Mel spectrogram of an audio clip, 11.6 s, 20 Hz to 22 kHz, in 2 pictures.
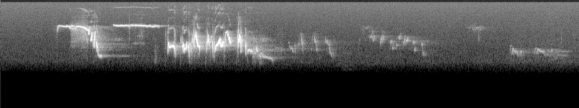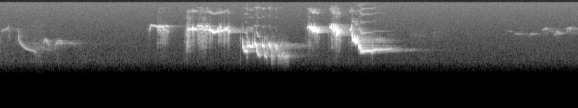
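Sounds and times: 
European robin Erithacus rubecula singing: 0.6s - 6.6s, 7.3s - 10.0s.

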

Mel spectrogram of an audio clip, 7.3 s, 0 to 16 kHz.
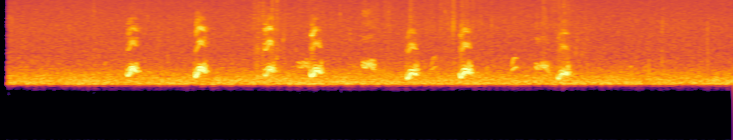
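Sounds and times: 
Eurasian bullfinch Pyrrhula pyrrhula calling with mellow piped whistles: 2.0s - 4.8s.

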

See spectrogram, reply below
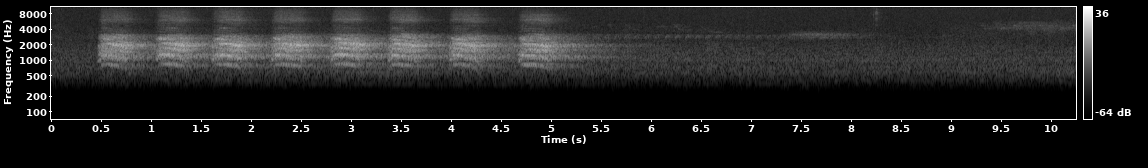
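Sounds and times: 
Carrion crow Corvus corone giving loud harsh caws: 0.5s - 6.0s.

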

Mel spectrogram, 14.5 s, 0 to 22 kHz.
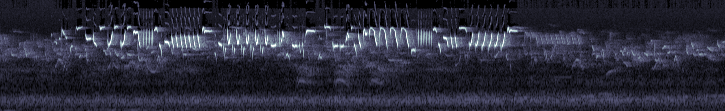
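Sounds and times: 
Eurasian wren song: 0.0s - 10.7s.

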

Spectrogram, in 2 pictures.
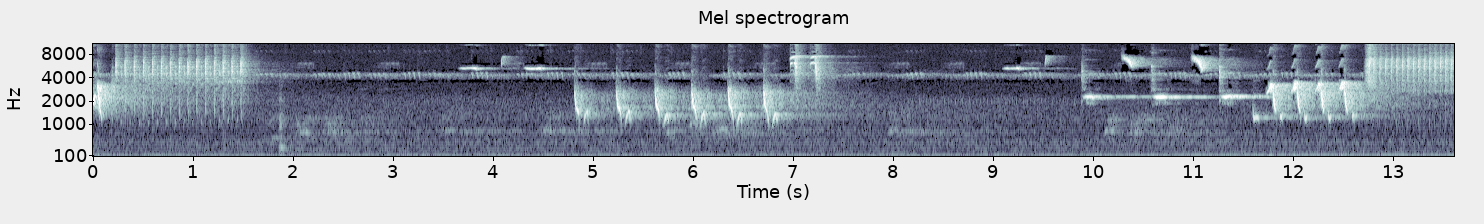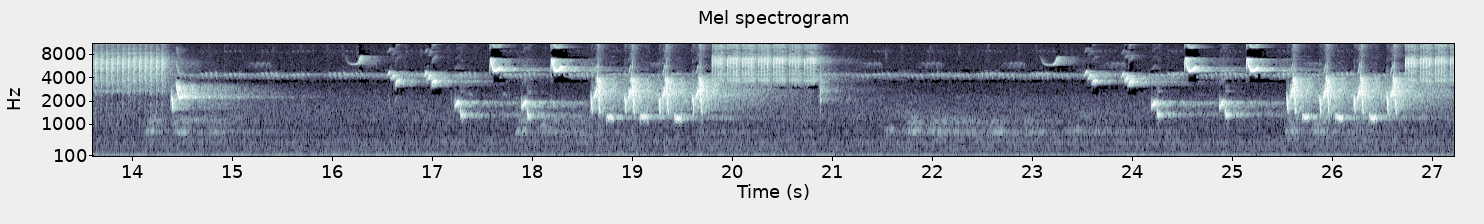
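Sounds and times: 
Common nightingale Luscinia megarhynchos singing: 0.0s - 1.7s, 3.6s - 7.6s, 9.1s - 15.2s, 16.2s - 21.2s, 23.1s - 27.2s.

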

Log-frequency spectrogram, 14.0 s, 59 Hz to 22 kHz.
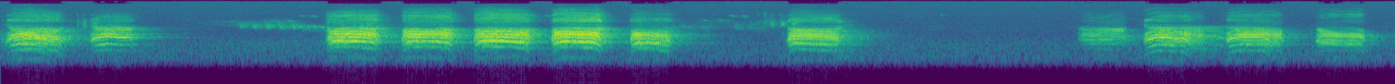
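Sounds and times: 
carrion crow Corvus corone harsh hoarse caws: 0.0s - 1.6s, 3.3s - 6.9s, 7.9s - 8.8s, 10.8s - 13.9s.

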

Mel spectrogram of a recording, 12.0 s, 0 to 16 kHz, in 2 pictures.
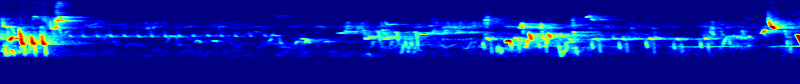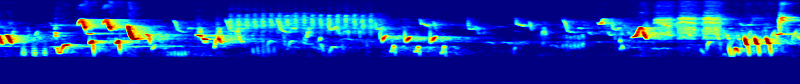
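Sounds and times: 
Common nightingale Luscinia megarhynchos singing: 0.0s - 11.9s.

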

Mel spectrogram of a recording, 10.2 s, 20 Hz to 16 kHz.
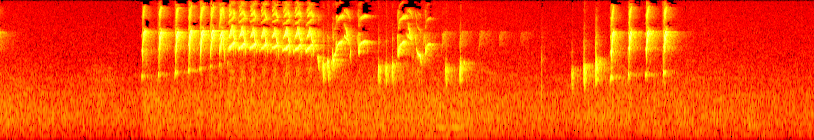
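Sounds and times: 
common blackbird Turdus merula giving sharp chinking and squeaky notes: 1.8s - 8.5s.

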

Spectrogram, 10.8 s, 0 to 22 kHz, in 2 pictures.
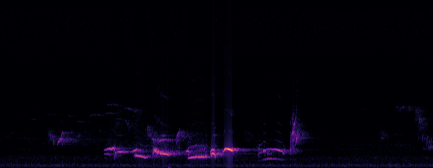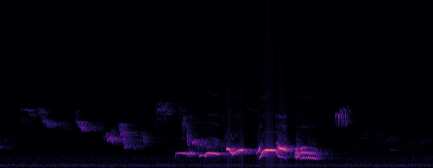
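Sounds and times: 
common blackbird singing mellow warbled phrases: 0.7s - 3.8s, 6.8s - 9.8s.

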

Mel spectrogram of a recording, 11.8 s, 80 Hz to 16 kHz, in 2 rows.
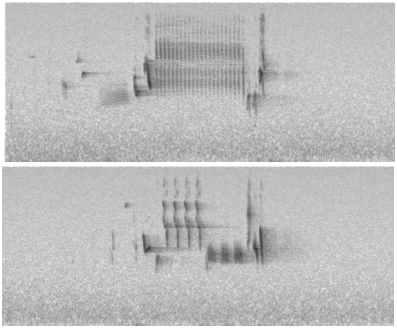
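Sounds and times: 
Common nightingale Luscinia megarhynchos singing: 0.4s - 4.5s, 7.5s - 10.4s.

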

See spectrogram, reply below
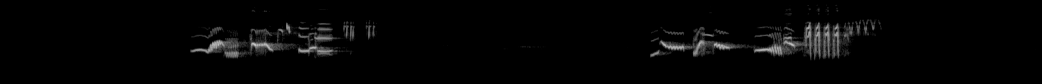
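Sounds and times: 
common blackbird Turdus merula singing: 1.9s - 3.8s, 6.5s - 8.8s.

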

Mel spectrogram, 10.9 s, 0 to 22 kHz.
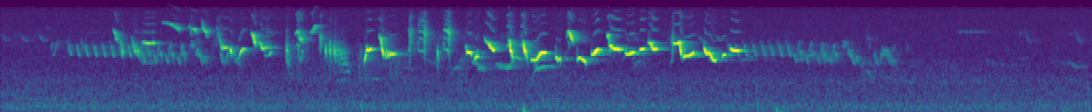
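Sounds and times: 
Eurasian blackcap song with scratchy chatter and fluty whistles: 0.7s - 9.0s.

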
